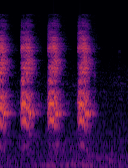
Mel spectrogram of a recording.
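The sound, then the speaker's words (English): A crow caws four times in quick, evenly spaced succession, each call harsh and raspy, with only a faint background hush between calls. “Crow medicine.”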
